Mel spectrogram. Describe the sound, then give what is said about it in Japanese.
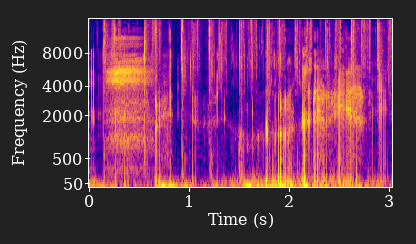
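Wet ear-licking sounds, close and loud: an uneven stream of moist smacks, slurps and small clicks in quick bursts, with no talk. “こんなに美味しい耳、舐めなきゃむしろ失礼だよね。”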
